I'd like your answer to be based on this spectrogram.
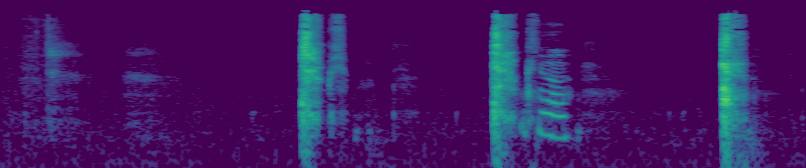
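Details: Young Japanese women sneezing repeatedly while talking: several short, sharp bursts of air, one with a brief voiced tail.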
